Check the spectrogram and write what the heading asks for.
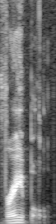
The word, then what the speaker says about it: Vrabel: Vrabel. You pronounced it correctly.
